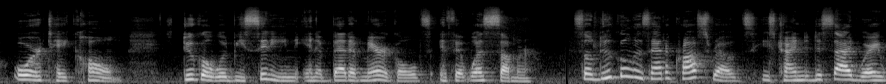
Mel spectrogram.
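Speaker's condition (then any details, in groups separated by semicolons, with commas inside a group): No condition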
